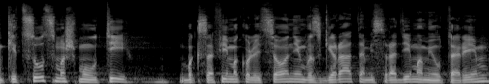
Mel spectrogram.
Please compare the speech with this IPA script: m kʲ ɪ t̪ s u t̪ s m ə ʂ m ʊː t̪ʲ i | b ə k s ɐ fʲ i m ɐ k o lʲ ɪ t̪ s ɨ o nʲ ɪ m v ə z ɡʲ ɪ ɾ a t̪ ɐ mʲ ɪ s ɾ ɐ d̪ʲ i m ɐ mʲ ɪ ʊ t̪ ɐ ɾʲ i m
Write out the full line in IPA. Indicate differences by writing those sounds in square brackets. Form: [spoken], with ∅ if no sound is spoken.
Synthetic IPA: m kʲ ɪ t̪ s u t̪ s m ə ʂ m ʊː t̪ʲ i | b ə k s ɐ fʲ i m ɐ k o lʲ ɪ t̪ s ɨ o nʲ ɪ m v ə z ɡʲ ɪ ɾ a t̪ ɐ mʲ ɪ s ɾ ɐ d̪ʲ i m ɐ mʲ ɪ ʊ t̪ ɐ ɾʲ i m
